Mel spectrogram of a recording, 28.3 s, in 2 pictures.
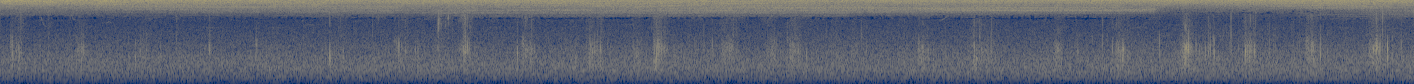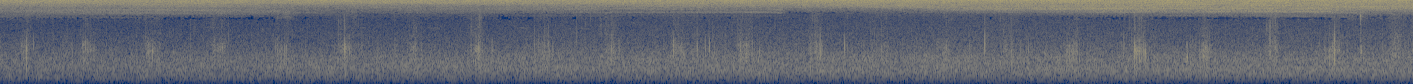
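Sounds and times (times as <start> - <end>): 
cicadas buzzing: 0.0 - 28.2
footsteps on a path: 0.0 - 28.2.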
